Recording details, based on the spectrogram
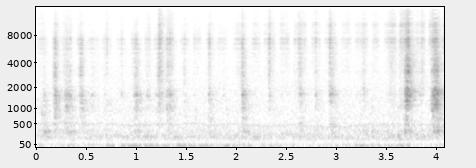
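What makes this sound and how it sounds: A wooden stylus scratches the black coating of a flat scratch-art card lying on a table, working near the deer head. About fifteen short, dry, bright scratching strokes come in an uneven rhythm, with the last two the loudest.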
